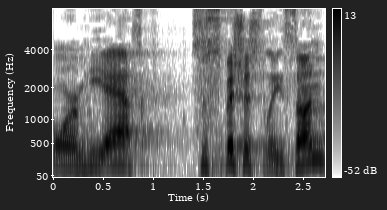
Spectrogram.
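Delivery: plain reading voice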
